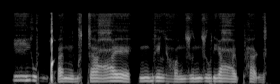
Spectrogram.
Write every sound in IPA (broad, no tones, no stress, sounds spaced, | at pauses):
ɦ i w ǃʼ a n ɡ ʊ t a ʕ ɛ | m b e l ɦ ɔ n z u n z u ɾ i ʕ e pʰ a ɡ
